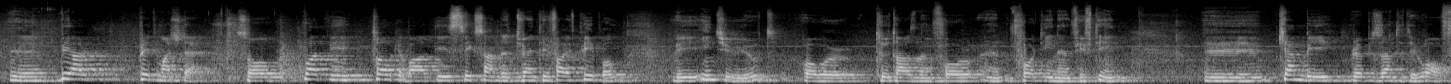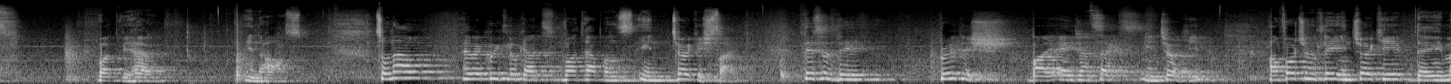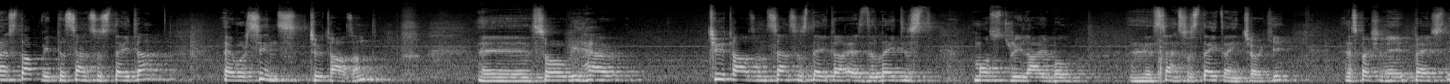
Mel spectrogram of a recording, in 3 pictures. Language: English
